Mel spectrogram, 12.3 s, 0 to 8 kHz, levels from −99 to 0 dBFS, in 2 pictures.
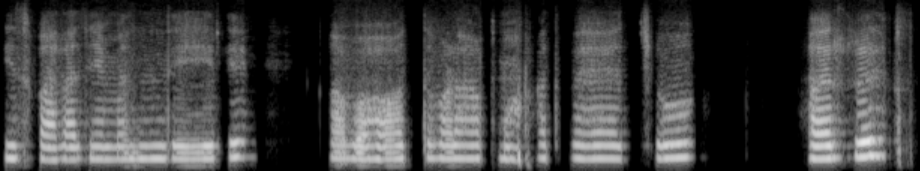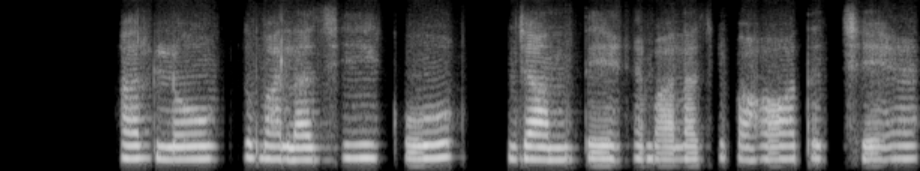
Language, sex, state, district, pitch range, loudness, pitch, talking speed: Hindi, female, Bihar, Supaul, 220-235 Hz, -23 LUFS, 225 Hz, 110 wpm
